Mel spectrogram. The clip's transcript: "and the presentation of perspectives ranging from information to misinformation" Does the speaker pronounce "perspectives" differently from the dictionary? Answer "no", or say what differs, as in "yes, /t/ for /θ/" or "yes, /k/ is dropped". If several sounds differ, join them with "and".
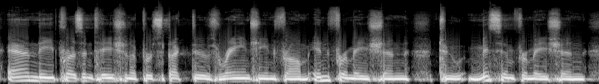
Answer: no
